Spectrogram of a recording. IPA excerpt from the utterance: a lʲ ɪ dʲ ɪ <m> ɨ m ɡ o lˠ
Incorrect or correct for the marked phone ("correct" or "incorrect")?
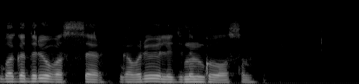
incorrect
